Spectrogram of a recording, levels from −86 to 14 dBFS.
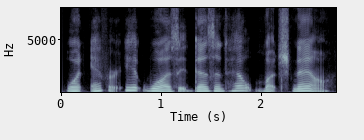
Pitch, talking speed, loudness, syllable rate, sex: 190 Hz, 175 wpm, -18 LUFS, 3.9 syllables/s, female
